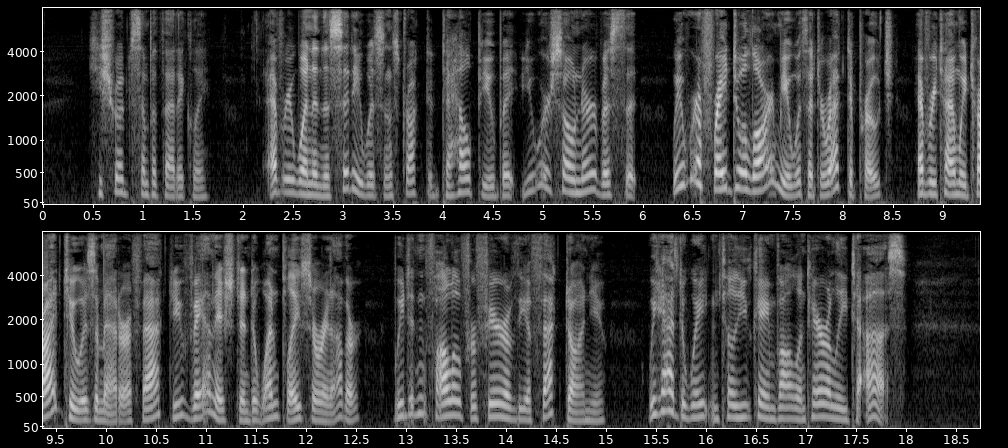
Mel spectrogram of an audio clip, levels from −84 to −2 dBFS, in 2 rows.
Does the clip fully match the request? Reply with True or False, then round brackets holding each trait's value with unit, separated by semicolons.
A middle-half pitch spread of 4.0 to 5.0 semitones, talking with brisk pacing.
True (4.5 semitones; 210 wpm)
